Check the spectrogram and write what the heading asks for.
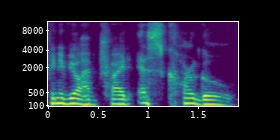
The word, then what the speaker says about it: escargot: of y'all have tried escargot right again if you're gonna order it you've got a sound intellectual you don't pronounce the t right it's a french term escargo i personally have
